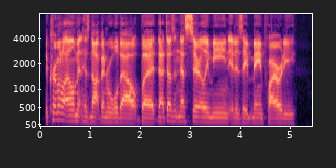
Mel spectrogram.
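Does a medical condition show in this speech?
No.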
